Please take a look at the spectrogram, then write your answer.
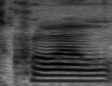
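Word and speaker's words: Krile: I know it's cry. I prefer the sound of creel. Cryle sounds weird.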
